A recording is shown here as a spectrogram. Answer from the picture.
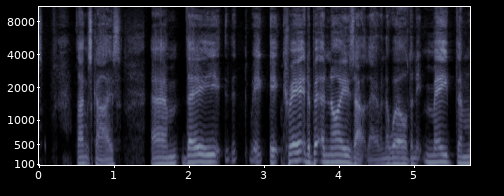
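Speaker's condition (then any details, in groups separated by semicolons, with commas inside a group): No condition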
